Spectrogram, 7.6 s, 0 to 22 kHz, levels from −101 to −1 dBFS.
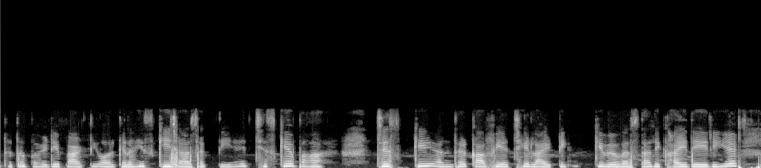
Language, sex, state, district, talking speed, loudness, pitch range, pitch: Hindi, female, Uttar Pradesh, Lucknow, 155 wpm, -17 LUFS, 245-275 Hz, 255 Hz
